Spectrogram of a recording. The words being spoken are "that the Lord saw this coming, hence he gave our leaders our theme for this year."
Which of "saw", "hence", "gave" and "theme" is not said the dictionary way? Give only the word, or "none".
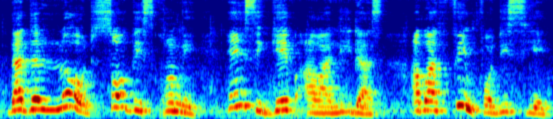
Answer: theme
